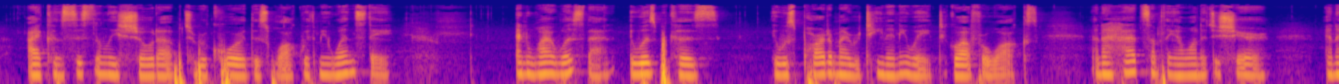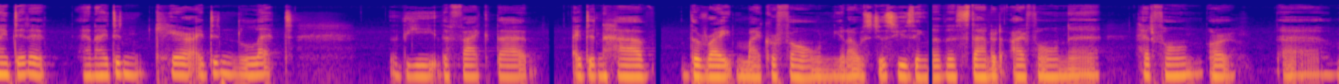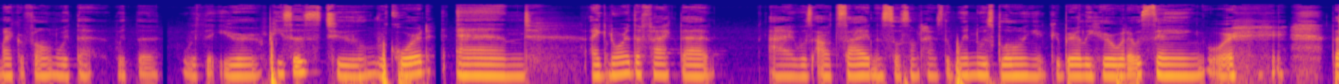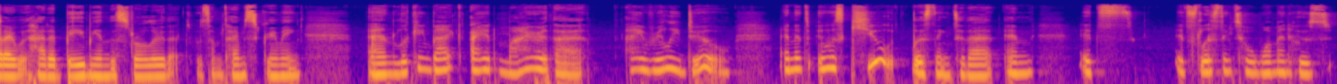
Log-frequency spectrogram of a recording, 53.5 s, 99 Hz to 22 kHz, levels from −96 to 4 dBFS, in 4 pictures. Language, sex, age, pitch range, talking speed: English, female, 20-39, 170-195 Hz, 160 wpm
